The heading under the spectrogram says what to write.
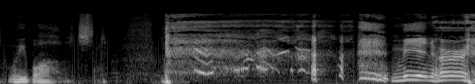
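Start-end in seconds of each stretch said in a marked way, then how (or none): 1.6-3.9 very high burst of real laughter. Real, not acted. Preacher laughing at his dog snuggling in, very high. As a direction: break into a high delighted laugh.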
